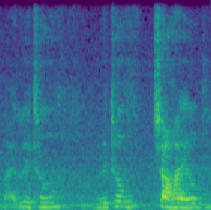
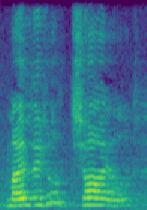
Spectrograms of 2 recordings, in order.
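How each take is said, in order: First: Breaking down. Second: Much higher, louder, slow sobbing cry; breaking down. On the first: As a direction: hold back the sob. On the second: Bob breaking down over his dead son, sobbing cry. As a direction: let the grief burst through. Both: Acted. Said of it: "He broke down all at once".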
